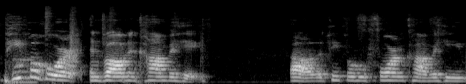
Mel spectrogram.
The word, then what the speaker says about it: Combahee: The group took its name from a local South Carolina river that was actually pronounced Combahee by the indigenous people of the area.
